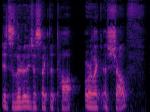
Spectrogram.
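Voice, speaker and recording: A man's voice: medium pitch, steady tone, normal speed, darkish tone. A young man from Taiwan, a native Hokkien speaker, casually rambling as he tours his diecast collection room, heavy on fillers and restarts. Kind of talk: casual room tour vlog.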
